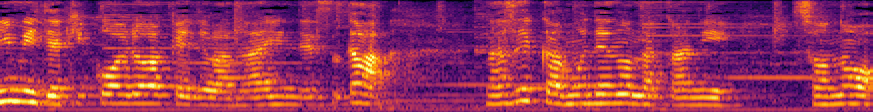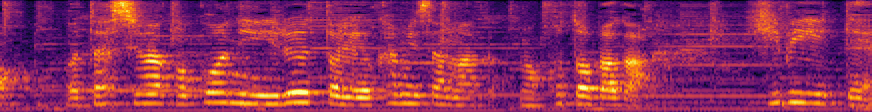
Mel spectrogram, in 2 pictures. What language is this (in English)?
Japanese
